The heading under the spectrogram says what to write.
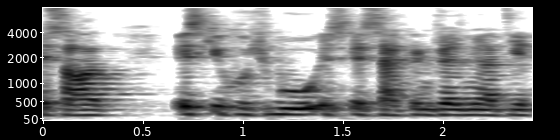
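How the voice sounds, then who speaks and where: Background noise is easy to hear. Over it, a man speaks at a moderate speed. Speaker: fragrance reviewer. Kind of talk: product review. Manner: casual, conversational.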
